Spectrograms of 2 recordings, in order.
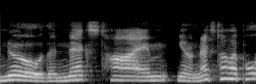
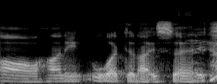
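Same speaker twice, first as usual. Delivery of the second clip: put-on deadpan, lower and quieter; 5 semitones lower, 5 dB quieter than usual. Retelling an exchange, speaker voices the reply to a pleading request in mock deadpan. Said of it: "And it's just deadpan".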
